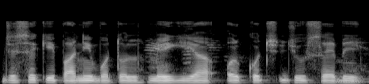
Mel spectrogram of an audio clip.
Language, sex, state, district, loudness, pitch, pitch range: Hindi, male, Arunachal Pradesh, Papum Pare, -18 LUFS, 90 Hz, 90-95 Hz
